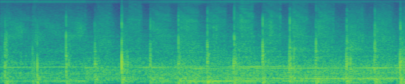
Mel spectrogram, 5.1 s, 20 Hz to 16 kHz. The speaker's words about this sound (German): Wir haben hier bei uns so ein Laufband, wo das die Kinder dann mal trainieren können. So, und jetzt musst du 2-mal auf die Starttaste drücken und dann geht's los.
